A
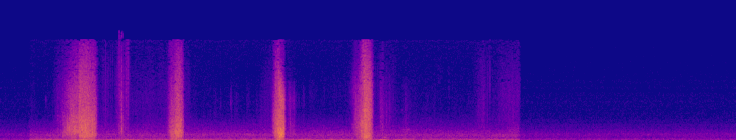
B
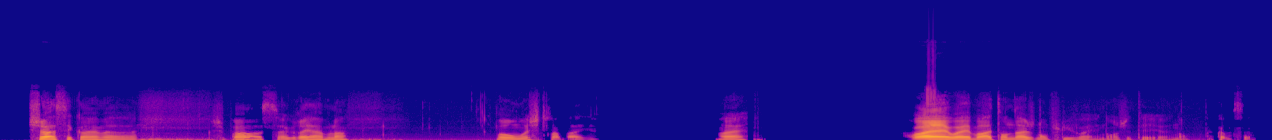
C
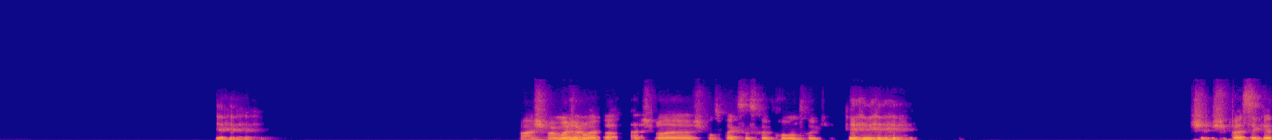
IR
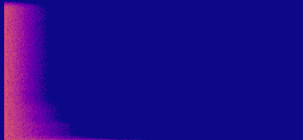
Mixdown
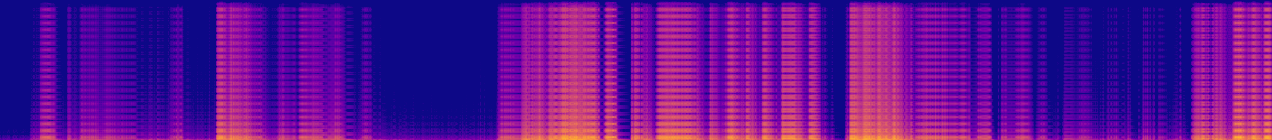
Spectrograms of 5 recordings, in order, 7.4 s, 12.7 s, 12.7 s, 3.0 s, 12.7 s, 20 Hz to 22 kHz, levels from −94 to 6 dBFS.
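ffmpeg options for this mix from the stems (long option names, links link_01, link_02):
-filter_complex "[0:a]volume=-15dB[link_01];[1:a]dynaudnorm=framelen=110:gausssize=21:maxgain=8.5dB,volume=-17.5dB,asplit=2[link_02][link_03];[2:a]volume=2dB[link_04];[link_03]apad=whole_len=325000[link_05];[link_01][link_05]sidechaincompress=threshold=-41dB:ratio=8:attack=10:release=894[link_06];[link_06][link_02][link_04]amix=inputs=3:normalize=0,bandreject=frequency=50:width_type=h:width=6,bandreject=frequency=100:width_type=h:width=6,bandreject=frequency=150:width_type=h:width=6,bandreject=frequency=200:width_type=h:width=6,adynamicequalizer=threshold=0.00501:dfrequency=5100:dqfactor=1.2:tfrequency=5100:tqfactor=1.2:attack=5:release=100:ratio=0.375:range=2.5:mode=boostabove:tftype=bell,acrusher=samples=42:mix=1:aa=0.000001"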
